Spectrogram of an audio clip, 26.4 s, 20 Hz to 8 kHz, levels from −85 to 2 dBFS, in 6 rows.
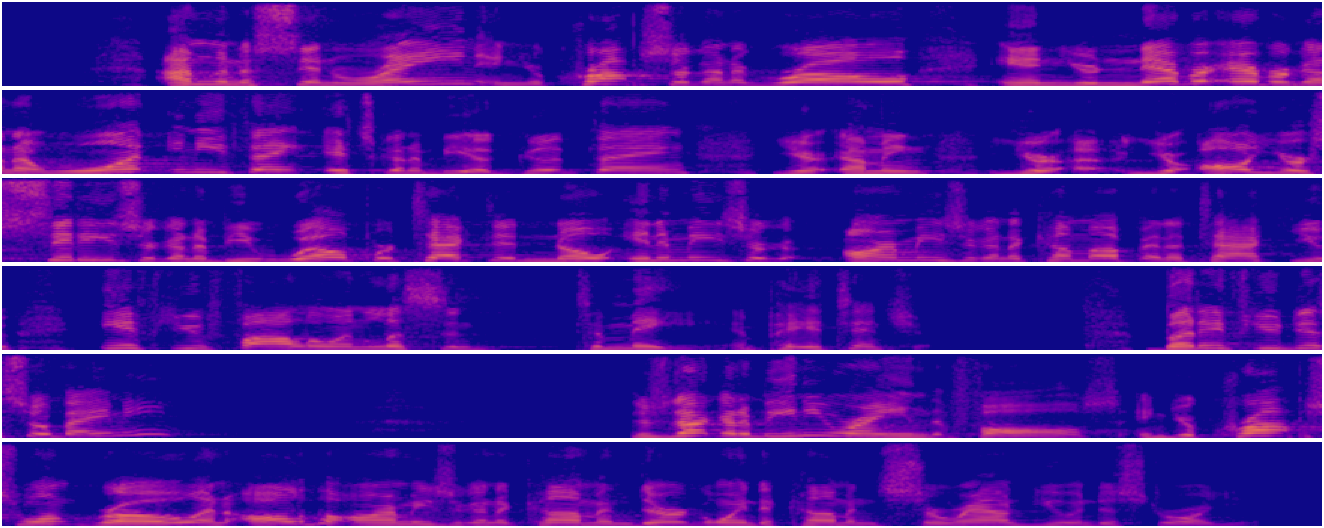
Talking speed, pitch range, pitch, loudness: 230 wpm, 190-245 Hz, 220 Hz, -41 LUFS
